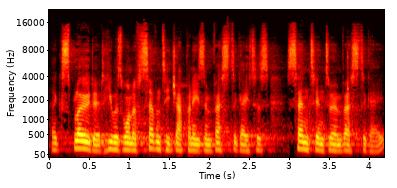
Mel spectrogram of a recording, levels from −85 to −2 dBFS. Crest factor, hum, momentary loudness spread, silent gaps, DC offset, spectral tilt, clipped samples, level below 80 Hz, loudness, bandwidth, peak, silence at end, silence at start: 18 dB; none; 8 LU; none; under 0.1%; -3.5 dB/octave; under 0.1%; -76 dBFS; -27 LUFS; 17.5 kHz; -8 dBFS; 0 s; 0.05 s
